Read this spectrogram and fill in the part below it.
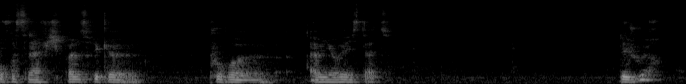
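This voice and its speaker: A man's put-on character voice, hoarse and medium-pitched, with monotone, flat intonation, a fairly slow pace, long, frequent pauses and audible echo. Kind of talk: casual gaming commentary.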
